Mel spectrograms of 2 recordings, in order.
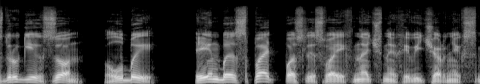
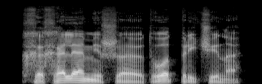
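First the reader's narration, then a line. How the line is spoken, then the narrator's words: Gloomy. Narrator (Russian): мрачно добавил второй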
